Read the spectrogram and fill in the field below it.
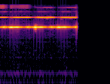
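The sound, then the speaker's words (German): A smoke detector alarm sounds one loud, shrill, high-pitched tone, held steadily for about a second before cutting off abruptly into silence. No one speaks. “So klang das jetzt. Feuermelder.”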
